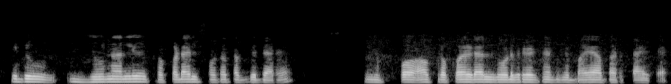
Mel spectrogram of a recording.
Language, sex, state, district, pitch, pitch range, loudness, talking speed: Kannada, male, Karnataka, Bellary, 115 Hz, 110-115 Hz, -19 LUFS, 105 wpm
